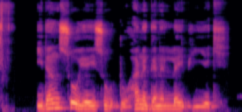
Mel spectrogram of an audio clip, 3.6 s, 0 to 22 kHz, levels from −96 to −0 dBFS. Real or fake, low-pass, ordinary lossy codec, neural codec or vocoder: fake; none; none; vocoder, 48 kHz, 128 mel bands, Vocos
